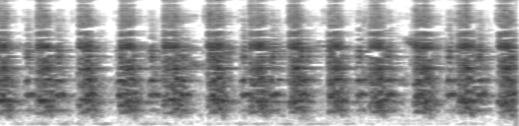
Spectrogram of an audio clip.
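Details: White rooster's long crow in its loud, rough pulsed phase, harsh bursts repeating about three to four times a second, heard right after laughter.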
